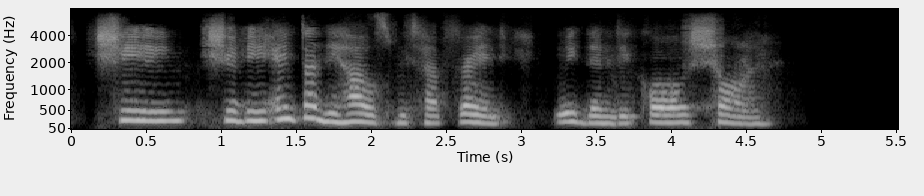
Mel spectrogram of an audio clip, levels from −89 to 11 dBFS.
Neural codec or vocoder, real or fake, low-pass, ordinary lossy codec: codec, 16 kHz, 1 kbps, FreqCodec, smaller model; fake; 7.2 kHz; AAC, 32 kbps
